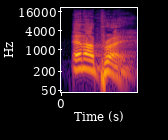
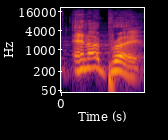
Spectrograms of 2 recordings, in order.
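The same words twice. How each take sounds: The two takes are said the same way.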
